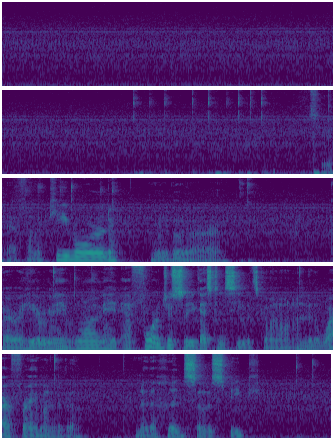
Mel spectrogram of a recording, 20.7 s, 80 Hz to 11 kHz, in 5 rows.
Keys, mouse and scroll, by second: 6.0 middle click, 6.5 middle click, 6.9 alt+middle click, 7.3 middle click, 7.8-8.7 typing, 8.6 middle click, 9.0 middle click, 9.5 middle click, 11.2 click, 12.7 click, 13.3 middle click, 14.2 F4, 14.9 middle click, 16.1-17.2 drag, 20.2 middle click.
